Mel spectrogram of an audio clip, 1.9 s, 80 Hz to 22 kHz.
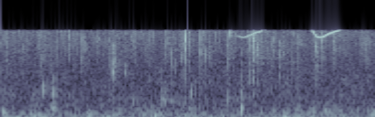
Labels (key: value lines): label: biophony, dolphin
recorder: SoundTrap 500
